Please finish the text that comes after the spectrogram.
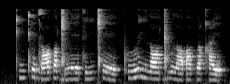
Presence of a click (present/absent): present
